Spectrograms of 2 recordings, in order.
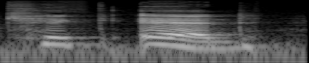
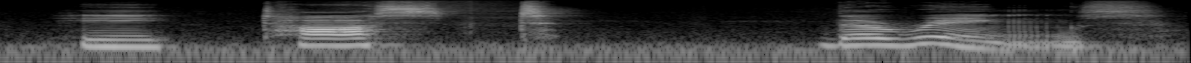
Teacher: It is toss, and then we have the ED. It doesn't make ed, it makes t. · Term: T sound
